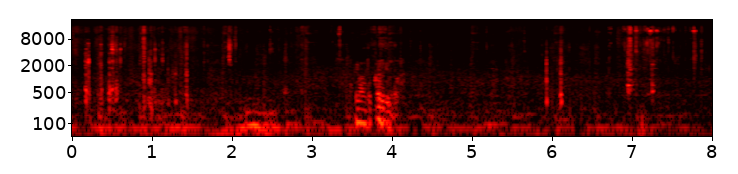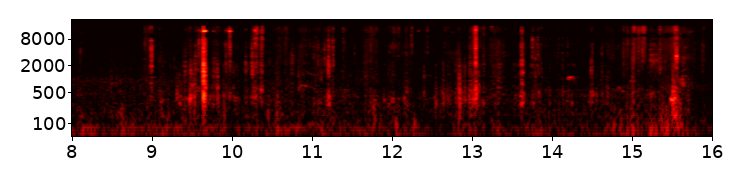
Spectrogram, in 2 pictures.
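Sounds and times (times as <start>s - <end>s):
metal tools and parts clinking: 5.1s - 15.8s.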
